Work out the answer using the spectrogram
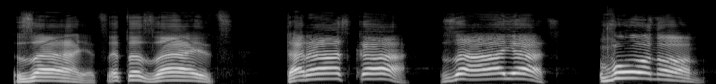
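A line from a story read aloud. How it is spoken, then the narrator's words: Excited shouting. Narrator (Russian): кричала Ольгушка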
